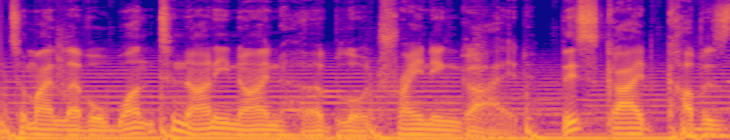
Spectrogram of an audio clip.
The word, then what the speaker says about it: Herblore: 99 herb law or herb law as it's pronounced in America is a members skill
